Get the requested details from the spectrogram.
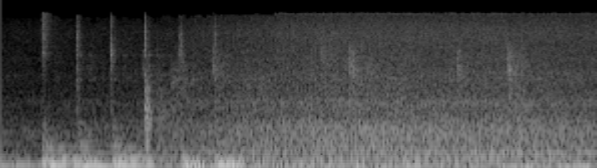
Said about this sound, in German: Unser Zug nähert sich Zürich und spätestens hier wird augenfällig, die SBB ist ein Immobiliengigant.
